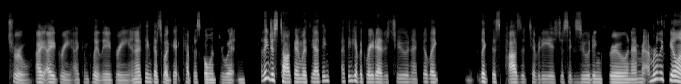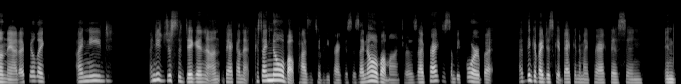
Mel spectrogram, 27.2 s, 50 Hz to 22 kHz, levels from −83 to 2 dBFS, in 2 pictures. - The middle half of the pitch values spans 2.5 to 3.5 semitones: No, average, 4.2 semitones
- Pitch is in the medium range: Yes, medium, 155 Hz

